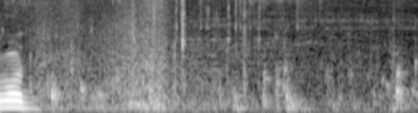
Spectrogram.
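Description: The word 'forward' ending, then faint lapping of lake water against the hull of a small boat.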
